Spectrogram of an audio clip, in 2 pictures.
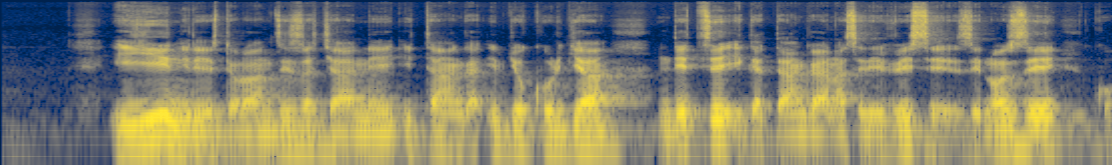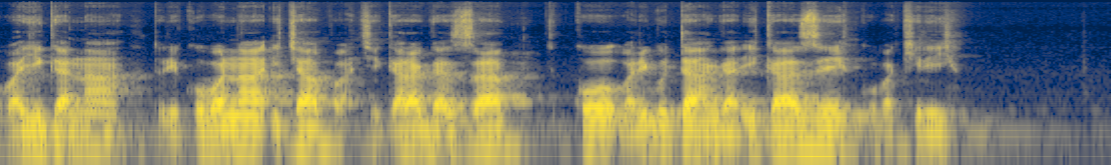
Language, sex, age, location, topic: Kinyarwanda, female, 25-35, Nyagatare, finance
